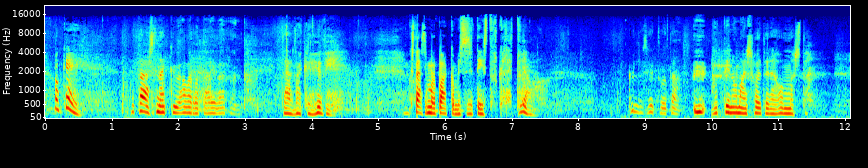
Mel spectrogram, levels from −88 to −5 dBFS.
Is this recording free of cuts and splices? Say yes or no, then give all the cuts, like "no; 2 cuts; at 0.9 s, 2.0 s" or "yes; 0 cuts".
yes; 0 cuts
